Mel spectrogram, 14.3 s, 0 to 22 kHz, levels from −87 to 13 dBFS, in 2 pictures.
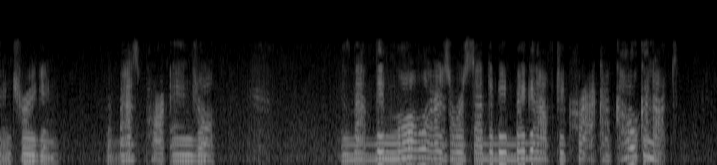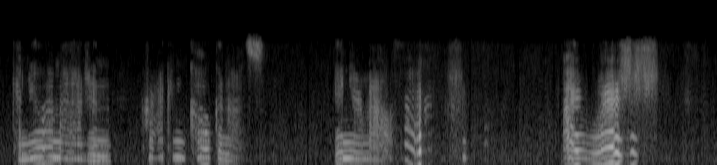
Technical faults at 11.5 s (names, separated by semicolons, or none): overlap-add ripple; call bitrate drop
